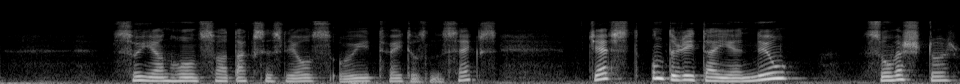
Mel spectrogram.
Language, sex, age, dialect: Faroese, female, 61+, Norðurstreymoy/Eysturoy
